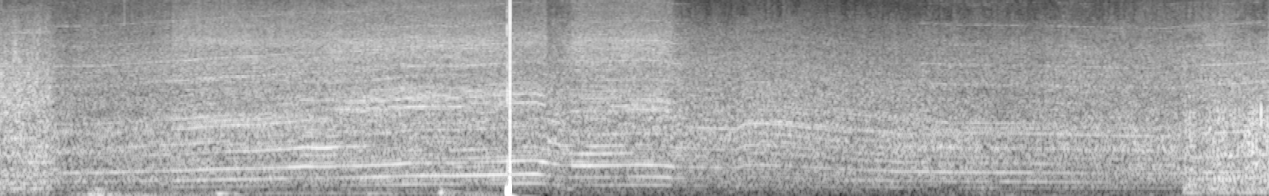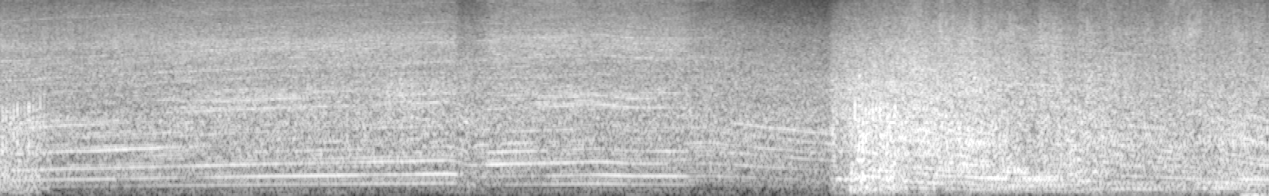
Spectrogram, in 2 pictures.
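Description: Simulated race cars scream past at Laguna Seca in iRacing, the engines rising and falling in pitch as they go by, with a steady engine drone and a sharp click early on.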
